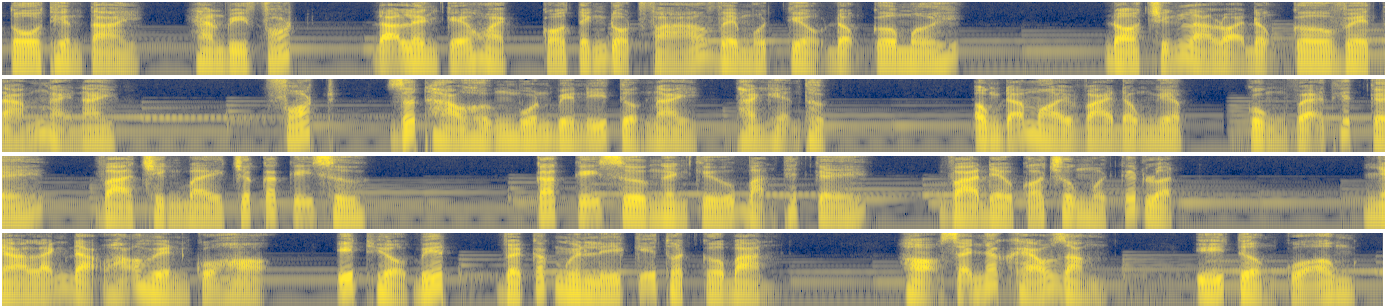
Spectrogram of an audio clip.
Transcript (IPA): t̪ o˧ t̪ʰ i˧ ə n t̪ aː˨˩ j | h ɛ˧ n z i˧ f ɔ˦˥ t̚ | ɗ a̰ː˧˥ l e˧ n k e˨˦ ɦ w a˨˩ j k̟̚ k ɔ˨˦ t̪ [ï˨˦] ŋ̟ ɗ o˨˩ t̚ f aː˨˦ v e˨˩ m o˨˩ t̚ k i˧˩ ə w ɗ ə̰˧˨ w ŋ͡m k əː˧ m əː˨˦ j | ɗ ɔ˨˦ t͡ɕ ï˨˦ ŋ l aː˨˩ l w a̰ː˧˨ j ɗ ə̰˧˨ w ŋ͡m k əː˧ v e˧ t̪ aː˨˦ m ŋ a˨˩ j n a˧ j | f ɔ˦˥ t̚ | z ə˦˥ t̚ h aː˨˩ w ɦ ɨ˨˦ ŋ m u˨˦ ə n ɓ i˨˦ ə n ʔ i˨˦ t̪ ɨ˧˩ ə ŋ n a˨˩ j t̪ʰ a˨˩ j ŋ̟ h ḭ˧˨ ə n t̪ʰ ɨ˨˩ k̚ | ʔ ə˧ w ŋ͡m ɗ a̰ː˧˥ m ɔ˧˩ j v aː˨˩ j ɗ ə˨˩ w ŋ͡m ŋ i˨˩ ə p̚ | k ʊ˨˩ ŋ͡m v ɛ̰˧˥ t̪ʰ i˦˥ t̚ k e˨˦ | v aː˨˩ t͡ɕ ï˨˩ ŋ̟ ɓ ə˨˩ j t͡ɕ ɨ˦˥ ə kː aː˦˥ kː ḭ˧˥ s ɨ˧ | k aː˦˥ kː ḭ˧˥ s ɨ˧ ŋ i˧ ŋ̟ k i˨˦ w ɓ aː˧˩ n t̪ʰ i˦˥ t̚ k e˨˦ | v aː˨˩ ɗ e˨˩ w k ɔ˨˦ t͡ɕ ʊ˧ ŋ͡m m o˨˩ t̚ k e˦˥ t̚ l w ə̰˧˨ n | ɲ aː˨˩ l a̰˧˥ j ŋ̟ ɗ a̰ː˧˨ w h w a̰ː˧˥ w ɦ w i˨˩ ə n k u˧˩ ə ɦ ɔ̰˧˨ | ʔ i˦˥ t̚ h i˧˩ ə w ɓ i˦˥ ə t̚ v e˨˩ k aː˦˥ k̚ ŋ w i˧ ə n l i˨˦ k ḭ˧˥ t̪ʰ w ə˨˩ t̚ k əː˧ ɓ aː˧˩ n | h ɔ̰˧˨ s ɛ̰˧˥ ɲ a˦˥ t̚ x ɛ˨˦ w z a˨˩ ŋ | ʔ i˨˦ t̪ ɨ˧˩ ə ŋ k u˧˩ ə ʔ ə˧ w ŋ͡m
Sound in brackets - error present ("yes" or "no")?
no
